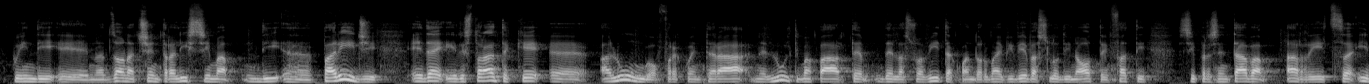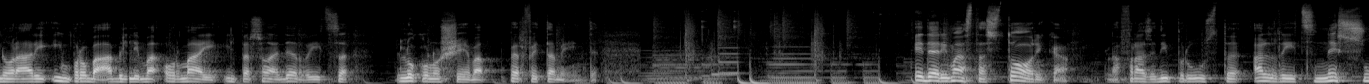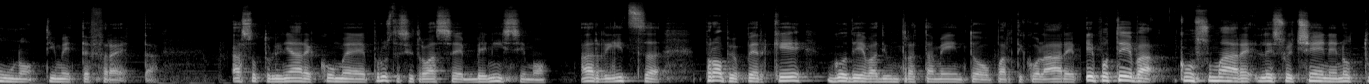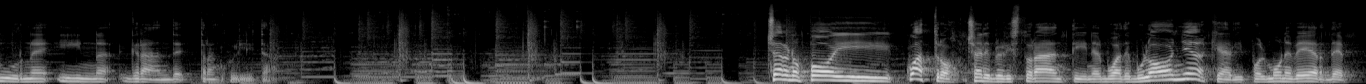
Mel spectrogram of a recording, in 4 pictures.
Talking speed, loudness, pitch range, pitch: 110 wpm, -20 LUFS, 120-150 Hz, 135 Hz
